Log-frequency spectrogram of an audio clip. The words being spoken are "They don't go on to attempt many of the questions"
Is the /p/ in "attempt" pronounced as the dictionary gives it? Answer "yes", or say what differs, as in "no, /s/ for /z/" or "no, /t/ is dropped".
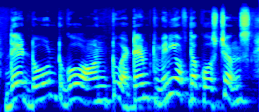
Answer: yes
